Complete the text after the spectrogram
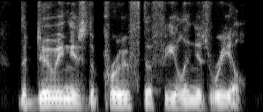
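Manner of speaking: ordinary talk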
